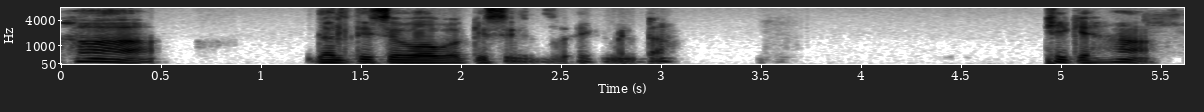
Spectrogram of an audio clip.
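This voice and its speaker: A man's voice: medium pitch, steady tone, a little slow, vocal fry, dark tone, no room sound. A man leading a live parenting workshop over a video call, who lectures animatedly, repeats his key points and calls on participants by name. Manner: asks rhetorical check questions. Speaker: parenting and personal development trainer.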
